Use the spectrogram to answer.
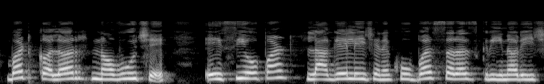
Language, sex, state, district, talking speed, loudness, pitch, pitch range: Gujarati, female, Gujarat, Valsad, 155 wpm, -12 LUFS, 250 Hz, 235-270 Hz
